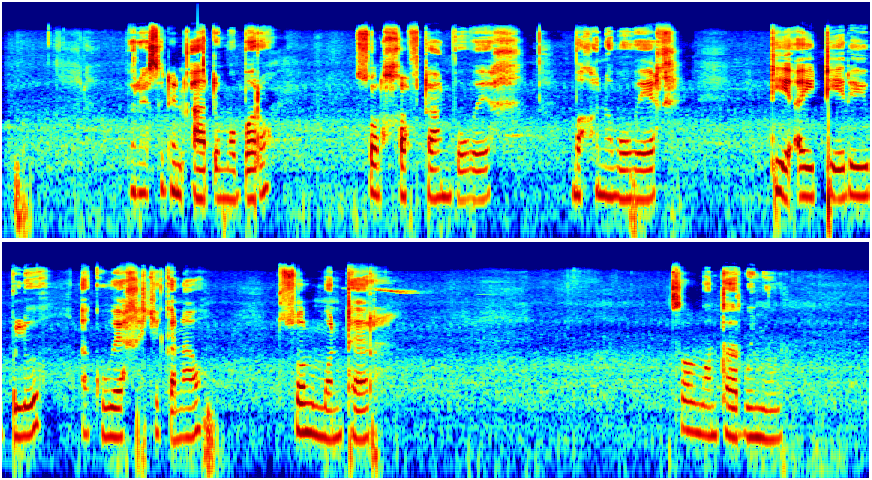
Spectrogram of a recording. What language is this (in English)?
Wolof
